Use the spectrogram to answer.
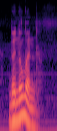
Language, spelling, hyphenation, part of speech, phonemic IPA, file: Dutch, benoemen, be‧noe‧men, verb, /bəˈnumə(n)/, Nl-benoemen.ogg
- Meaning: 1. to appoint, to nominate 2. to name, to call by someone's or something's name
